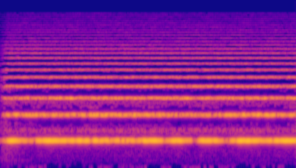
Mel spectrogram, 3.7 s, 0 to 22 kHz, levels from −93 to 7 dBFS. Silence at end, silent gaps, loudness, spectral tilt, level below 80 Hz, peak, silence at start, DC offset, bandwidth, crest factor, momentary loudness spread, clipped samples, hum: 0 s; none; -13 LUFS; 3 dB/octave; -68 dBFS; -2 dBFS; 0 s; under 0.1%; 13 kHz; 10 dB; 3 LU; under 0.1%; none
